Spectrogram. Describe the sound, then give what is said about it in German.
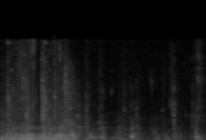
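Sewing machine stitching a fold on stretch jersey with a stitch other than plain straight stitch, a steady buzzing whir that runs strong at first, then continues lighter and more uneven. “Jetzt mache ich die nächste Falte. Also es ist ja eigentlich jetzt immer wieder das gleiche. Am Anfang schon vernähen. Aber das ist ja nicht der normale Geradstich, ne, Anna?”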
